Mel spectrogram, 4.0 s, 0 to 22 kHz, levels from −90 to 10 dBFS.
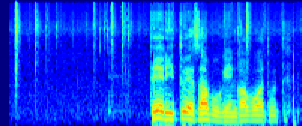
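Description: Throughout the speech, the likely cause is Opus compression working with too few bits. The encoder seems to be in its music-oriented CELT mode at full bandwidth, which preserves each band's energy but, when short of data, fills the detail by folding lower bands or substituting noise. The result is plainly audible damage that fits a bitrate of about 24 kbps: the speech keeps its top end but sounds grainy and rough, with noisy texture where clean tone should be.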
